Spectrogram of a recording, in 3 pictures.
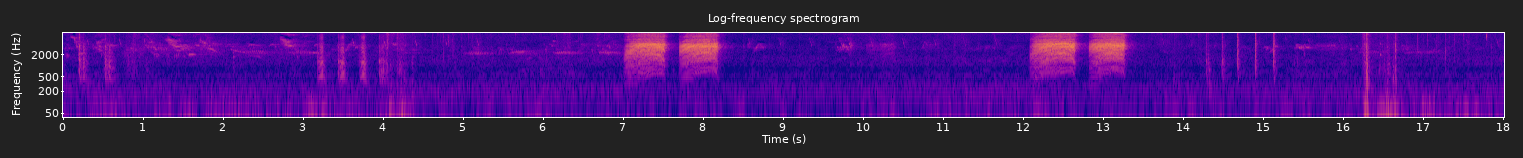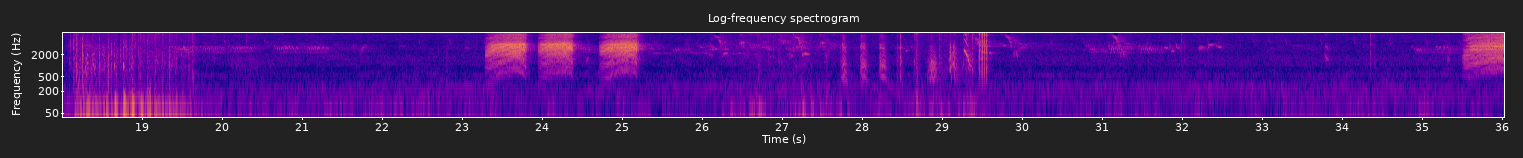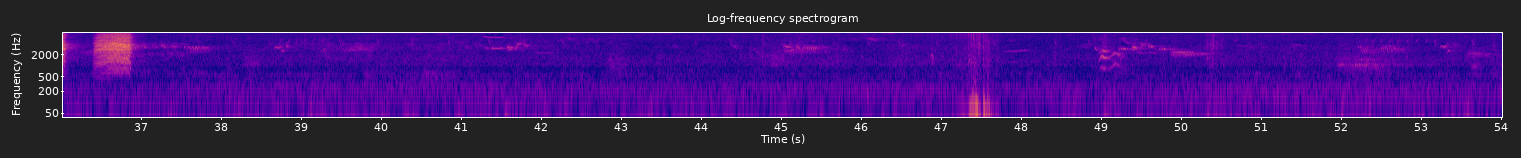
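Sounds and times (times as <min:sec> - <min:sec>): birds calling harshly: 0:00.0 - 0:08.5, 0:12.0 - 0:17.4, 0:23.2 - 0:32.3, 0:33.6 - 0:38.0, 0:46.4 - 0:48.0, 0:48.7 - 0:54.0
birds chattering: 0:00.0 - 0:54.0.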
